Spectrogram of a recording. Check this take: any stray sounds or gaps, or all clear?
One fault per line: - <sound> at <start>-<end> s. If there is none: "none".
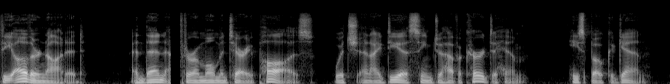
- dropout at 1.7-1.8 s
